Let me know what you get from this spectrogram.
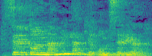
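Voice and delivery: normal talking voice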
